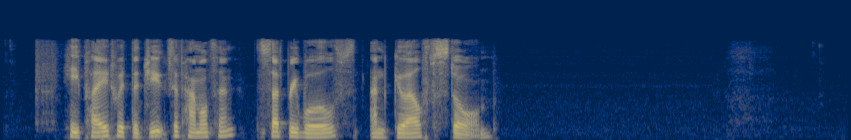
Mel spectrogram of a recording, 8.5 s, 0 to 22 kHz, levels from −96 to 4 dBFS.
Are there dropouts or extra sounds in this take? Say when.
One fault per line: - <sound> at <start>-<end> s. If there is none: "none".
none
